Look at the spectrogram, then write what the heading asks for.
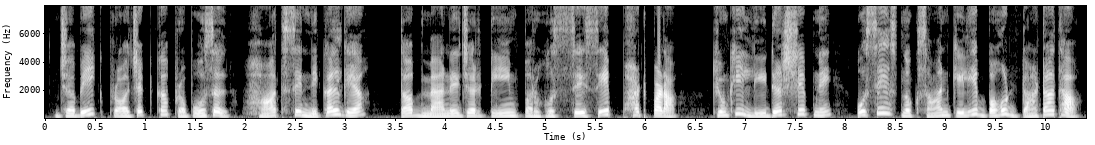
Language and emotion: Hindi, angry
